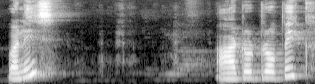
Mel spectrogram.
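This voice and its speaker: A woman's voice: on the high side, slow pace. A woman with a South Indian accent giving a biology lesson in a didactic, emphatic way, repeating key terms. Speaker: biology teacher. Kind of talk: classroom lecture, explaining definitions.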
